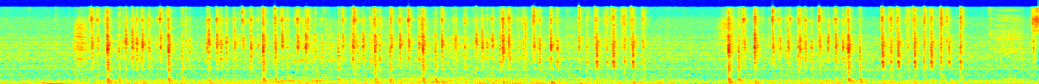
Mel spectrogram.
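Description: Rapid typing on a computer keyboard, a dense run of light plastic key clicks in irregular bursts with short pauses, close and fairly quiet, with no talking.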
